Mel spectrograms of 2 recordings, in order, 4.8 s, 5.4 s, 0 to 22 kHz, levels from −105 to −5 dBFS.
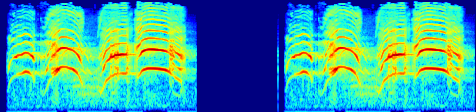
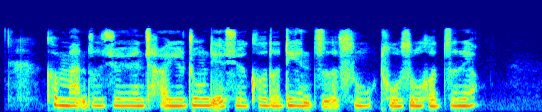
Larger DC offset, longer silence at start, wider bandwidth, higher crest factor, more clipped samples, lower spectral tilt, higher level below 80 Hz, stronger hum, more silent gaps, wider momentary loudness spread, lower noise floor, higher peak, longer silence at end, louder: neither; about the same, 0.1 s vs 0.15 s; first, over 20 kHz vs 8 kHz; about the same, 14 dB vs 16 dB; neither; second, 7.5 dB/octave vs -4 dB/octave; second, under -90 dBFS vs -70 dBFS; neither; first, 1.96-2.83 s vs none; first, 10 LU vs 5 LU; first, under -90 dBFS vs -75 dBFS; first, -2 dBFS vs -18 dBFS; second, 0.15 s vs 0.65 s; first, -11 LUFS vs -33 LUFS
